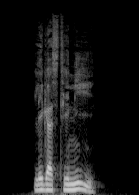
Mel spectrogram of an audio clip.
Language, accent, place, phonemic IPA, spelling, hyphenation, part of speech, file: German, Germany, Berlin, /ˌleɡasteˈniː/, Legasthenie, Le‧gas‧the‧nie, noun, De-Legasthenie.ogg
- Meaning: dyslexia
